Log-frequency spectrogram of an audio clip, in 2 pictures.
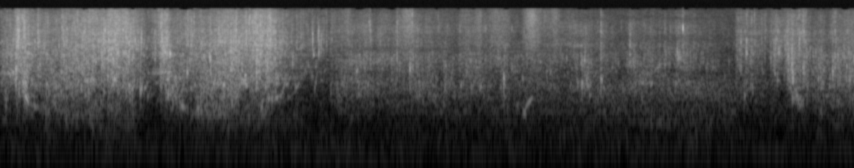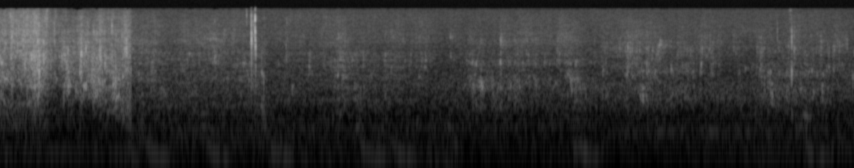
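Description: Hands splashing and sloshing in shallow stream water, loudest for the first two seconds and again for about a second and a half around the middle, with smaller trickles and drips in between and after.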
